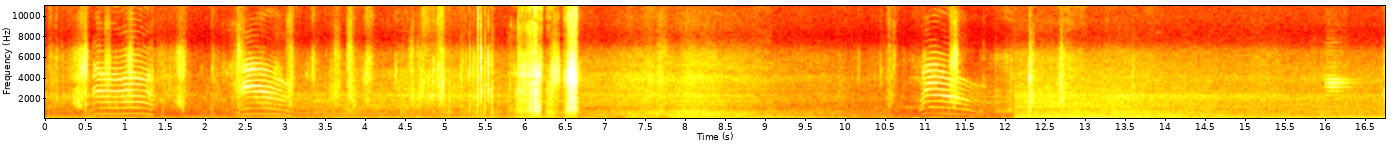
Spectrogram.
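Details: Little ginger domestic cat meowing at the smell of food it remembers: three drawn-out, harmonic-rich meows, the first two close together and the third after a pause, over a low background hum with a few clicks and knocks.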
